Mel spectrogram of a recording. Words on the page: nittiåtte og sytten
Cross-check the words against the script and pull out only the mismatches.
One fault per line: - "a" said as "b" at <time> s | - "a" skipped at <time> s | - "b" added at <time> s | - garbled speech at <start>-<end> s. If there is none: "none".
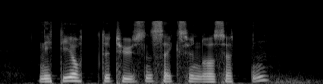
- "tusen seks hundre" added at 1.2 s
